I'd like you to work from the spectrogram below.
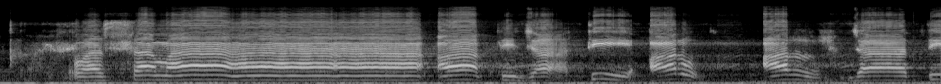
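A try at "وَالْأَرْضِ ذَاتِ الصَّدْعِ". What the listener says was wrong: কি কয়? কি কয়? ওয়াল আরদি দি কইবে কেডা? ওয়াল আরদি।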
